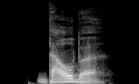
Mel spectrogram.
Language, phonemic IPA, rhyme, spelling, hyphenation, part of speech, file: German, /ˈdaʊ̯bə/, -aʊ̯bə, Daube, Dau‧be, noun, De-Daube.ogg
- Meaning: stave (of a barrel)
